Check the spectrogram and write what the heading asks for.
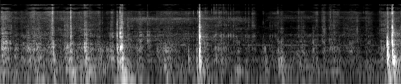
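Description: Plastic interior door trim access panel being pried out by hand: rubbing and scraping of plastic with a few sharp clicks as its retaining clips let go, the loudest about two seconds in and a pair near the end.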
